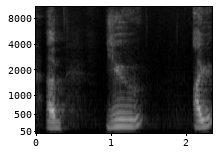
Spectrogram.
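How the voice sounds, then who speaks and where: This man has a British accent and a dark, mellow tone. The recording is very clean, with a silent background. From United Kingdom. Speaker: engineering professor. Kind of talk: lecture Q&A.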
